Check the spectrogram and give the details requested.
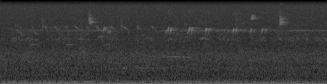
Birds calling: Tropical Kingbird (Tyrannus melancholicus)

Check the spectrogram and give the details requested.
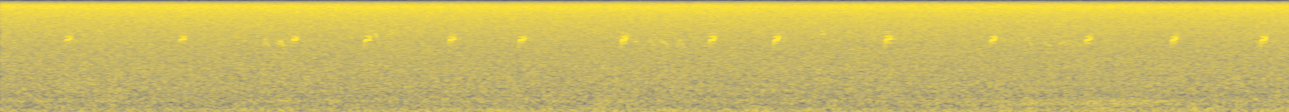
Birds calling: White-crowned Sparrow (Zonotrichia leucophrys)
unidentified bird

